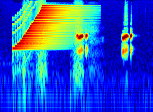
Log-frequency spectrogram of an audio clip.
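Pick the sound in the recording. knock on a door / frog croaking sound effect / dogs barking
frog croaking sound effect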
